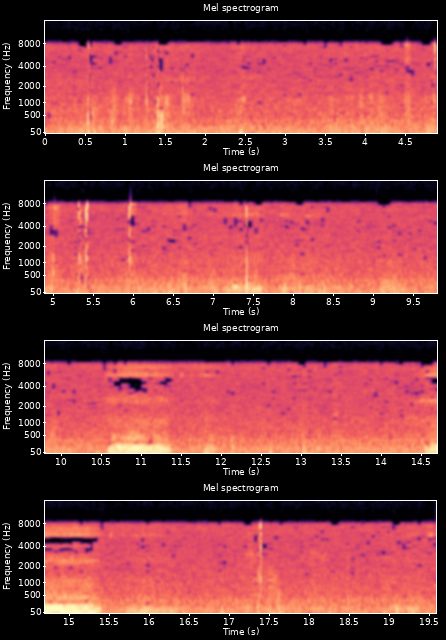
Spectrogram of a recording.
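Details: Flat-coated Retriever named Rento asleep under a kotatsu, snoring with a deep rumbling "go-go": two low, rough breaths about four seconds apart over a quiet room with faint rustling clicks.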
